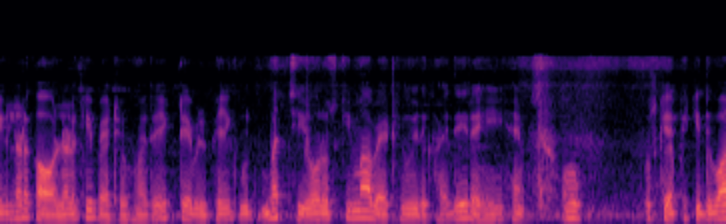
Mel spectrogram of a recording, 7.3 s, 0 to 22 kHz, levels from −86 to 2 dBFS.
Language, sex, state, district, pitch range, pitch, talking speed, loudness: Hindi, male, Uttar Pradesh, Budaun, 95-125 Hz, 105 Hz, 220 wpm, -33 LUFS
